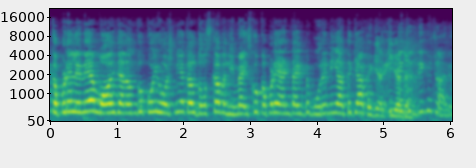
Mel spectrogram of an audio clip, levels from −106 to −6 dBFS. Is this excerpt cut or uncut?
uncut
